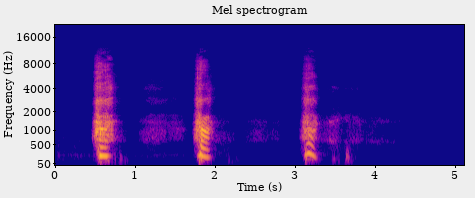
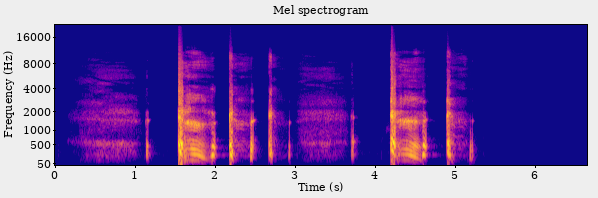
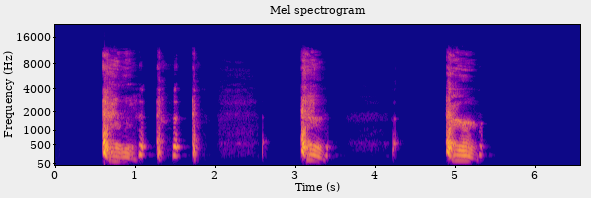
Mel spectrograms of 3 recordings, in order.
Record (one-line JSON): {"exhalation_length": "5.1 s", "exhalation_amplitude": 32173, "exhalation_signal_mean_std_ratio": 0.26, "cough_length": "6.7 s", "cough_amplitude": 32768, "cough_signal_mean_std_ratio": 0.3, "three_cough_length": "6.6 s", "three_cough_amplitude": 32500, "three_cough_signal_mean_std_ratio": 0.32, "survey_phase": "beta (2021-08-13 to 2022-03-07)", "age": "18-44", "gender": "Female", "wearing_mask": "No", "symptom_cough_any": true, "symptom_new_continuous_cough": true, "symptom_runny_or_blocked_nose": true, "symptom_headache": true, "smoker_status": "Never smoked", "respiratory_condition_asthma": false, "respiratory_condition_other": false, "recruitment_source": "Test and Trace", "submission_delay": "2 days", "covid_test_result": "Positive", "covid_test_method": "RT-qPCR", "covid_ct_value": 33.5, "covid_ct_gene": "N gene"}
